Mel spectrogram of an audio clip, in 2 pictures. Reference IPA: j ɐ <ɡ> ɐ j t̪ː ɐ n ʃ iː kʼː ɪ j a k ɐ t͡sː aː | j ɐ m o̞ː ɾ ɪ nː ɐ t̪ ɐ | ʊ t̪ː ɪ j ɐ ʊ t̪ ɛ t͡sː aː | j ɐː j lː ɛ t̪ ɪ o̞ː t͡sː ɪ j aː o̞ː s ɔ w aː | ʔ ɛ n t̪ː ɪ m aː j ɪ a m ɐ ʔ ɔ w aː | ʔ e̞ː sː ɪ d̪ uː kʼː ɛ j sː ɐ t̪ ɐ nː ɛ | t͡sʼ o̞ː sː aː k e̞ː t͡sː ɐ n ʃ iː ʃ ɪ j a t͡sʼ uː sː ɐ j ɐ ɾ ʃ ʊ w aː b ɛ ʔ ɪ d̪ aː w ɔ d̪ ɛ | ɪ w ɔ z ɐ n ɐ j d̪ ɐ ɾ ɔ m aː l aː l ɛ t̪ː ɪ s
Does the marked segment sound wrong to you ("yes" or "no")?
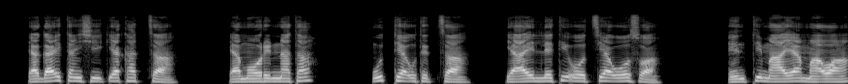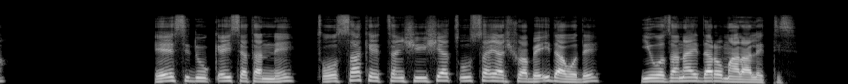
no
